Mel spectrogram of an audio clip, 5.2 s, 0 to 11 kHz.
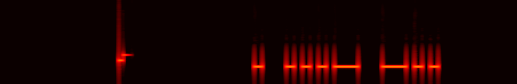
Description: Morse code, heard as a keyed tone, about 15 wpm, 700 Hz. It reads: EVD
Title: All Cut Numbers - 3-Digit 15wpm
